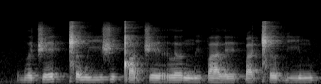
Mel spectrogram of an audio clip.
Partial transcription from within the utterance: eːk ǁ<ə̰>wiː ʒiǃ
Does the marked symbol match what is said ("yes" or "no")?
no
